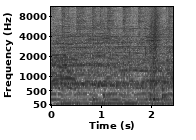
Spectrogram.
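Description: A concert crowd cheers and whoops amid steady applause for the keyboard player at stage right during band introductions, loud and continuous throughout, with sustained musical tones humming underneath.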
